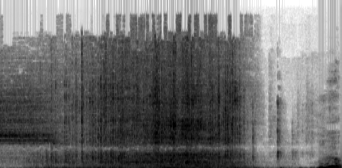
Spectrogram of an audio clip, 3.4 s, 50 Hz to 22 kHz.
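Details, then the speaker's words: Athearn Blue Box EMD F45 model locomotive, first proof-of-life run after roughly wiring in LEDs: small motor whirs with a coarse, gritty gear growl. Runs, but growly. "like it's alive it's very growly very ethan growly but that's fine"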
